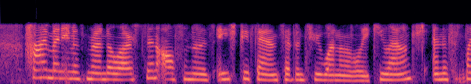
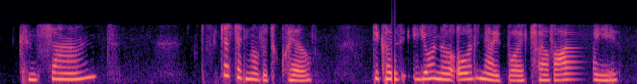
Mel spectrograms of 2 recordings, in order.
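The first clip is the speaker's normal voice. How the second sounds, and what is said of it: Impression of Rita Skeeter. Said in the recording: “my impression of Rita Skeeter”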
